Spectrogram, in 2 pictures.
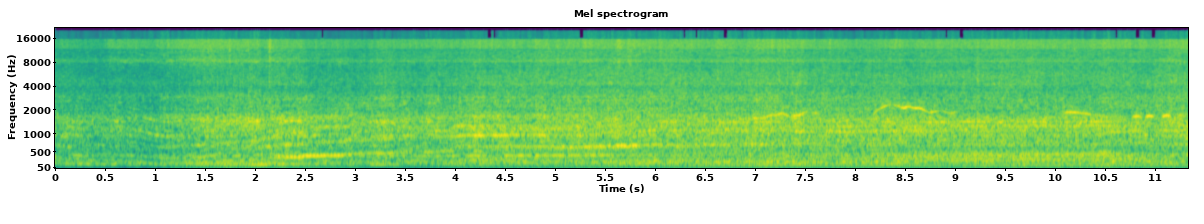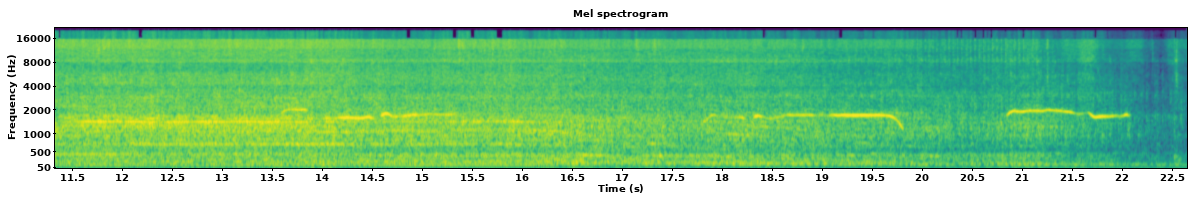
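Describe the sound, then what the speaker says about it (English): A truck engine with straight-pipe exhaust idles loudly and steadily nearby for a long stretch, a deep continuous rumble with occasional faint whistle-like tones over it. "I actually got to turn the truck off because otherwise this thing has straight pipes, breathing in straight fucking exhaust"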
